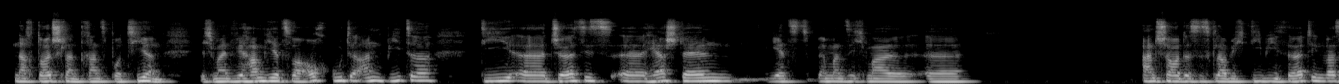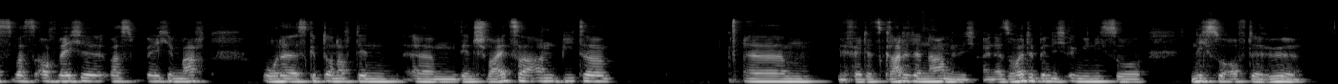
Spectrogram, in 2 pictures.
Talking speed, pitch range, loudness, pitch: 150 wpm, 125-145 Hz, -24 LUFS, 135 Hz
